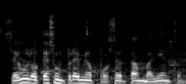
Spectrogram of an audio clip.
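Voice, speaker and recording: Man doing a big daddy lion, really mellow and warm, reassuring, faint noise behind. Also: on the low side, moderate pace, natural voice. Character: big proud gentle father lion. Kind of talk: children's story acting.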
